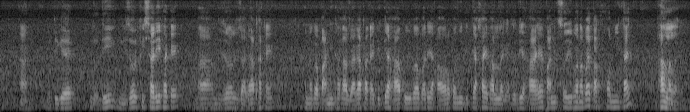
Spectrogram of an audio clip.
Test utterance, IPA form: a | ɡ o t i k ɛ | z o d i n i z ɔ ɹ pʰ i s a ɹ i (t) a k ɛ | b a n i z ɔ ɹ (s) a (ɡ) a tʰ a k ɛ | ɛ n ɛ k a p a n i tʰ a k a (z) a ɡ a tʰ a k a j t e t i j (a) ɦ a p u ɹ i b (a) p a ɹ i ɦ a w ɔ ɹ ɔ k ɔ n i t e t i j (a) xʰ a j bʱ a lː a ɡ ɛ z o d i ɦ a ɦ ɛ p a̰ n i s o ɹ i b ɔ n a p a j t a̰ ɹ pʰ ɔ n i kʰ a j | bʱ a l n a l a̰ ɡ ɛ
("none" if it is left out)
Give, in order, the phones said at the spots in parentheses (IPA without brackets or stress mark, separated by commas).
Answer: tʰ, z, ɡ, z, a, a, a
